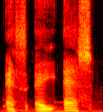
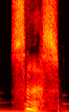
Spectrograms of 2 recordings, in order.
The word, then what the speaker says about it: SAS: Through this whole completely non-serious adventure, we also discovered that while we call the carrier known as Scandinavian Airlines System SAS, some people, reportedly many Scandinavians, refer to it as SAS.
